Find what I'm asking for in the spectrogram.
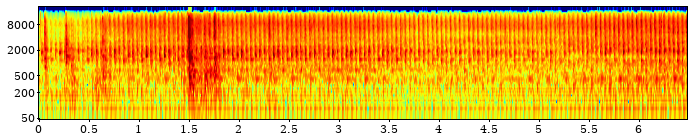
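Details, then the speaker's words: Land Rover 110 turbo diesel County station wagon, almost 170,000 miles, warm after a run: steady even diesel clatter at idle, no misses or knocks, not stalling or overheating; healthy engine, though burning oil around rocker cover gasket. "s done almost 170,000 MI this engine still feels in uh really quite rude [Music] Health it's not stalling on the when the power's dropped [Music] off overheating"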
